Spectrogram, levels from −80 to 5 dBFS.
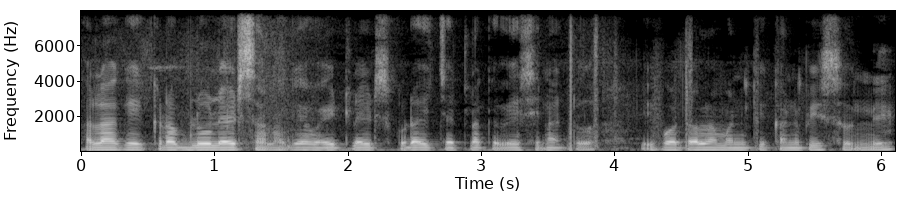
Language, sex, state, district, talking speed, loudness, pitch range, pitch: Telugu, male, Andhra Pradesh, Sri Satya Sai, 165 wpm, -19 LUFS, 105-110 Hz, 110 Hz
